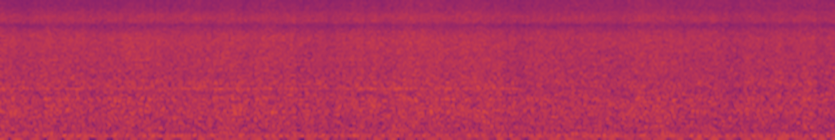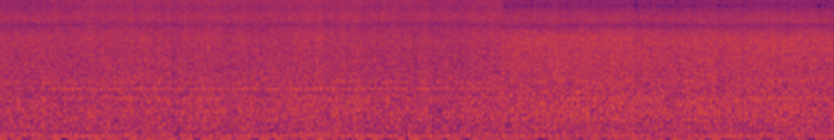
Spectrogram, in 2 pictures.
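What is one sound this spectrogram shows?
Several propeller engines roar steadily at close range.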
